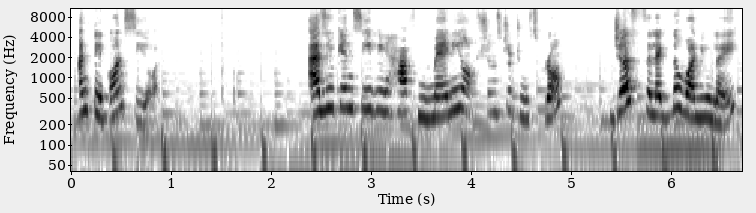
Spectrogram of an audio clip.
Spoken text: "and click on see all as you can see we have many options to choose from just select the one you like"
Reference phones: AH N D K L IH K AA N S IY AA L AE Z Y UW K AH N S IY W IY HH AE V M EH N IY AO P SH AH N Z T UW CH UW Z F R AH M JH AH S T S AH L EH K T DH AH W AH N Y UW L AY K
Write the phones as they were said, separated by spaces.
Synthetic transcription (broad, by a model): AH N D K L IH K AA N S IY AA L AE Z Y UW K AH N S IY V IY HH AE V M EH N IY AO P SH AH N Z T UW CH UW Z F R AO M JH AH S T S AH L EH K T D AH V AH N Y UW L AY K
